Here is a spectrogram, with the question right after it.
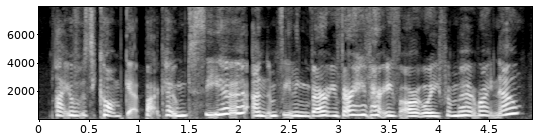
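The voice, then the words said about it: Emotional, shaky voice. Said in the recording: “the reason I'm getting a bit emotional”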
